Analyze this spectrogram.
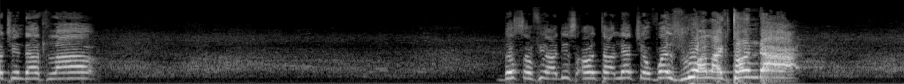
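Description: A man preaches loudly and forcefully into a microphone.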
